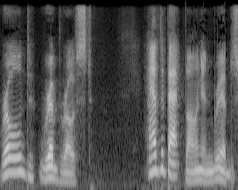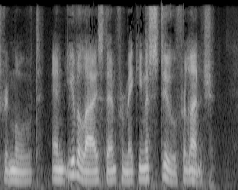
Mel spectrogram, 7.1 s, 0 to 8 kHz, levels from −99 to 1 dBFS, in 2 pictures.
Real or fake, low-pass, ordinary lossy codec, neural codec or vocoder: fake; 7.2 kHz; AAC, 32 kbps; codec, 16 kHz, 0.5 kbps, FunCodec, trained on LibriTTS, 25 frames a second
